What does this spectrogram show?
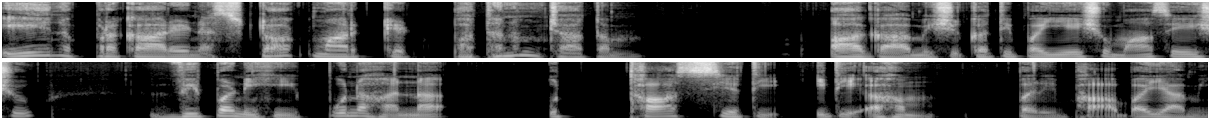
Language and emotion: Sanskrit, fearful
